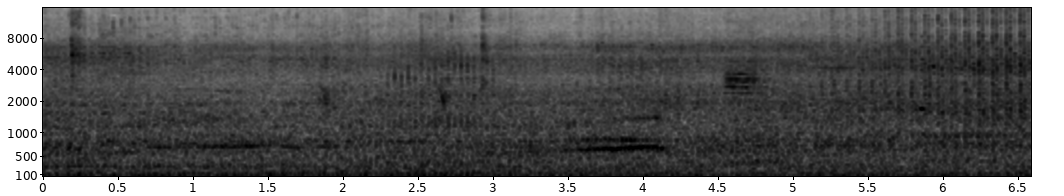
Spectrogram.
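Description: Street traffic noise: a steady low rumble of vehicles, with a brief faint whine about three and a half seconds in.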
